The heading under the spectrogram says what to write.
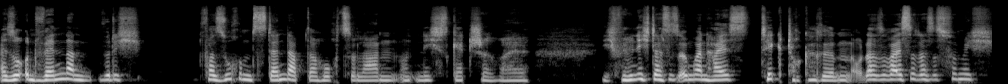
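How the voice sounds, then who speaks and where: Somewhat breathy and at a medium pitch, a woman speaks with fairly even intonation in a dry, close sound with no echo. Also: moderate pace. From Berlin-Neukölln, Germany. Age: 20s. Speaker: stand-up comedian. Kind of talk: interview.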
